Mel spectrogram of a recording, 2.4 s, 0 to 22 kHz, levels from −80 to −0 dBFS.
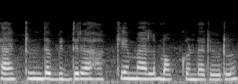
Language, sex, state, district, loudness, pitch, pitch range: Kannada, female, Karnataka, Raichur, -14 LUFS, 255 Hz, 245-260 Hz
